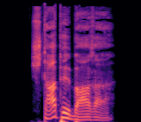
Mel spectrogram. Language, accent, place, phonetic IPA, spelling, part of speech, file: German, Germany, Berlin, [ˈʃtapl̩baːʁɐ], stapelbarer, adjective, De-stapelbarer.ogg
- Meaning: inflection of stapelbar: 1. strong/mixed nominative masculine singular 2. strong genitive/dative feminine singular 3. strong genitive plural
